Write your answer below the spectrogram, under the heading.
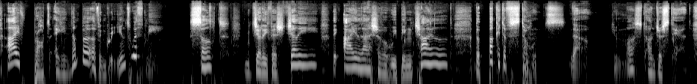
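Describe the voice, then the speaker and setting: A man voicing an eccentric occult scientist who lectures with grand, theatrical self-importance. His pitch leaps and dives all over the place, and his tone carries a slightly husky edge. It fits an audio fiction drama. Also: full character voice. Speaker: reporter's informant.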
